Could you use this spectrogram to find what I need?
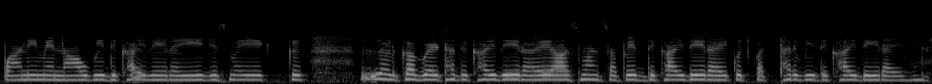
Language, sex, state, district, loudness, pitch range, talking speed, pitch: Hindi, female, Bihar, Bhagalpur, -36 LUFS, 210-220 Hz, 185 wpm, 215 Hz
